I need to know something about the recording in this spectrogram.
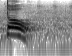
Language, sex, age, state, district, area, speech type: Sindhi, female, 60+, Maharashtra, Mumbai Suburban, rural, read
